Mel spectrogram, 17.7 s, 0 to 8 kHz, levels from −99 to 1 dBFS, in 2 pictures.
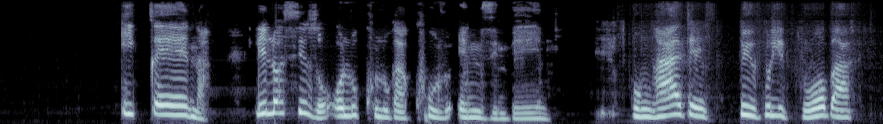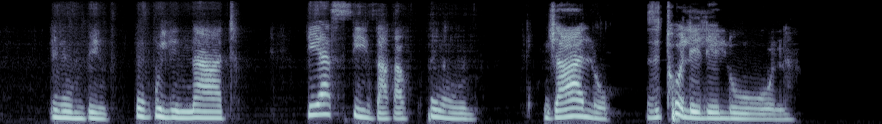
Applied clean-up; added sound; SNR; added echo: neural mask model DeepFilterNet 3.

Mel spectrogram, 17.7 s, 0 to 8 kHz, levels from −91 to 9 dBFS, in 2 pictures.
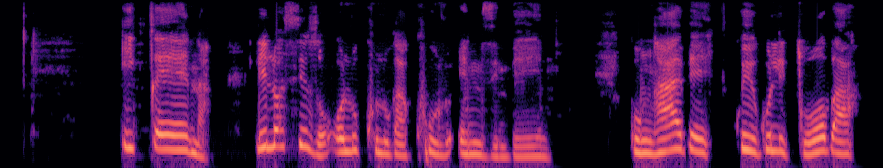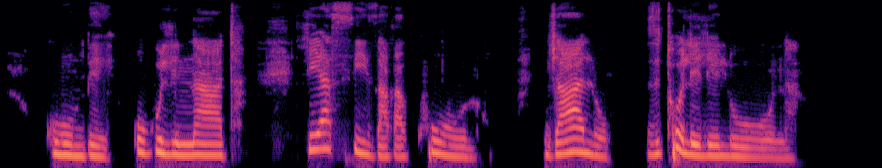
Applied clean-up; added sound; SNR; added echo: none; none; none; none.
